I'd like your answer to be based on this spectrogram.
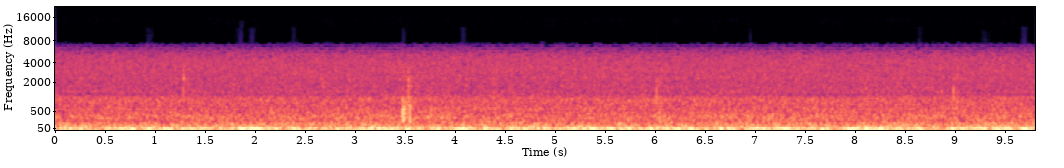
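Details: Four faint, brief infant hiccups, regularly spaced about every 2.5 seconds, over steady background rumble, after the baby drank his lunch a bit quickly.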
